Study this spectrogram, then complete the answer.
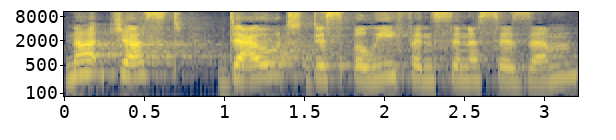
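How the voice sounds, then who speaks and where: Raising and projecting her high-pitched voice, a woman speaks at a very slow pace. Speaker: minister, preacher. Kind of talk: sermon delivered to a congregation.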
